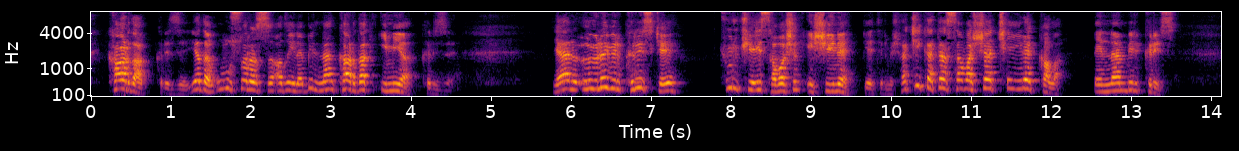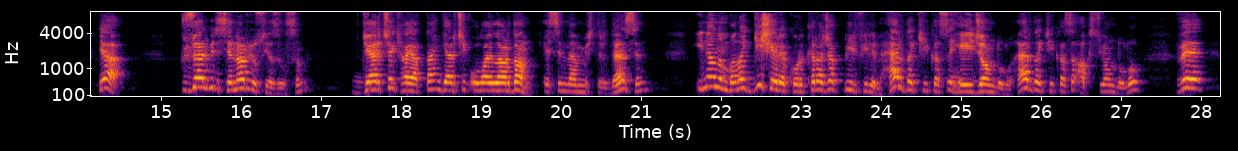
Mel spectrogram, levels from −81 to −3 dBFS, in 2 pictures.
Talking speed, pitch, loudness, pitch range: 115 wpm, 260 Hz, -22 LUFS, 225-370 Hz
